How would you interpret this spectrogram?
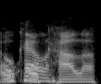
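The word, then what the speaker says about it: Ocala: where there was other Olympic speed skaters o Okala oala oh I didn't say it righta OCA yeah yeah Okala Florida I used to live I used to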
